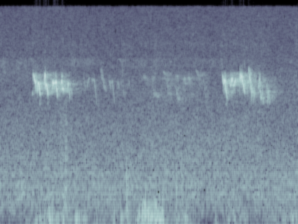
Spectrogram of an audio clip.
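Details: A red-flanked bluetail on its high-mountain breeding grounds sings two short, clear, slightly warbling high phrases about three seconds apart, with faint background hiss between them.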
